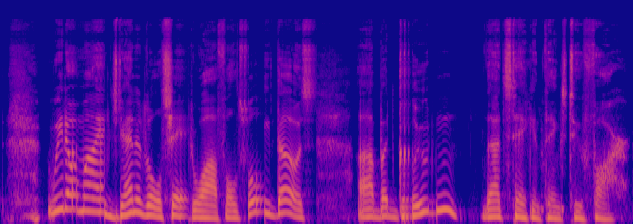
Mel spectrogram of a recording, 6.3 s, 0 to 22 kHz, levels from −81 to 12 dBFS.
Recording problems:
choppy; very; 8% of the speech affected

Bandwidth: 15 kHz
